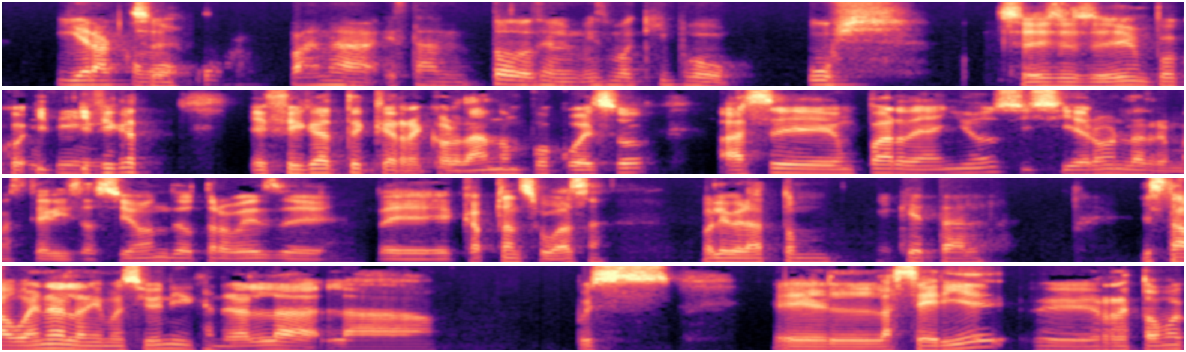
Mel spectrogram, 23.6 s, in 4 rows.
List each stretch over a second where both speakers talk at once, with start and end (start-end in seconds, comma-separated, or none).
none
